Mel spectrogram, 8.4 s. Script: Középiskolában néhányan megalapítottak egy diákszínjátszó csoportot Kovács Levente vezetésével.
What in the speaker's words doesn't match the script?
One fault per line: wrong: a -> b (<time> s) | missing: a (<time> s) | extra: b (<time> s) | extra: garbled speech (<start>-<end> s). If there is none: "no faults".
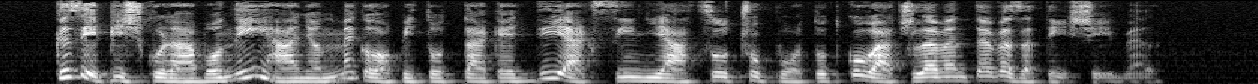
no faults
